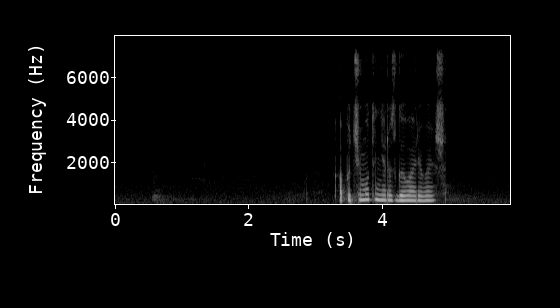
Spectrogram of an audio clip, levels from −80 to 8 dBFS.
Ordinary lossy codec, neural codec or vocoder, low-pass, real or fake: none; none; 7.2 kHz; real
